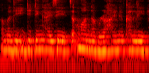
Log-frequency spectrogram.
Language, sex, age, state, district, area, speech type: Manipuri, female, 18-30, Manipur, Bishnupur, rural, spontaneous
